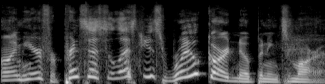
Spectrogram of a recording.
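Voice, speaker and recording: A man puts on a character voice, high in pitch, and talks at a fairly quick pace. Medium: game stream. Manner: casual, brash, tomboyish.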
